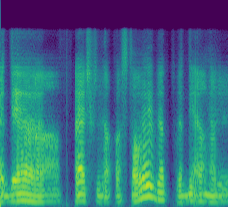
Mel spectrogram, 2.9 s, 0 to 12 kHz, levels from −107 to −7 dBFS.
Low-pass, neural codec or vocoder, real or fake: 7.2 kHz; codec, 16 kHz, 0.5 kbps, FreqCodec, smaller model; fake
